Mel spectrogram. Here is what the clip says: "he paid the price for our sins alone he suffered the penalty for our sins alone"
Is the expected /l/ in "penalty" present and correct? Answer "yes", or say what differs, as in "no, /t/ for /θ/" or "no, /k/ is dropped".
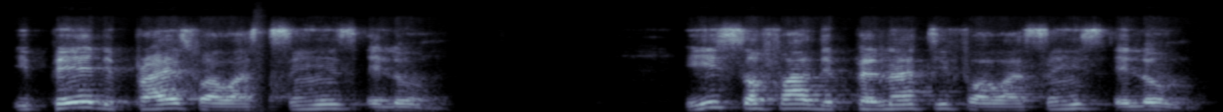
no, /l/ is dropped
